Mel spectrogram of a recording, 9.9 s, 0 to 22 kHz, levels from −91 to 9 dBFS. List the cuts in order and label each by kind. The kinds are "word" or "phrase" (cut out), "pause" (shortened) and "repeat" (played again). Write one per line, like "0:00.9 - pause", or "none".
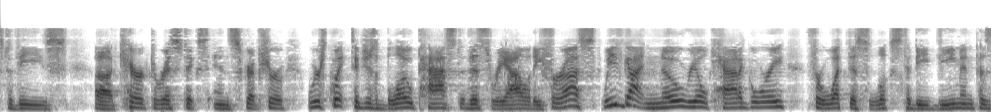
0:03.2 - word
0:06.0 - pause
0:09.0 - word

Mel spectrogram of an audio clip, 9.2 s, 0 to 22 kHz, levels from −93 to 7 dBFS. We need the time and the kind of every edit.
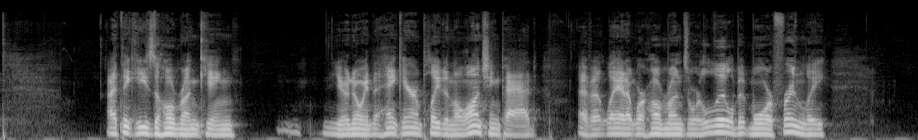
none

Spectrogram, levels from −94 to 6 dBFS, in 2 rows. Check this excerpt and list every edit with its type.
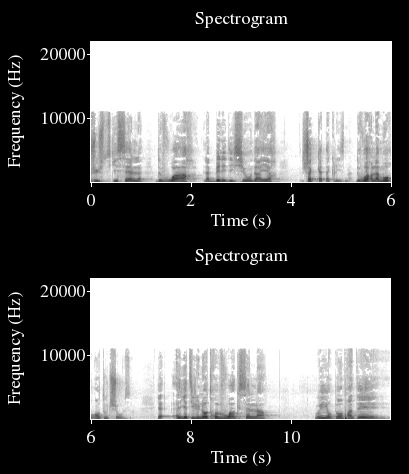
none

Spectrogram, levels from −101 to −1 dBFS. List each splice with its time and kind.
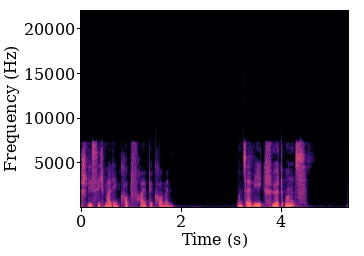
none

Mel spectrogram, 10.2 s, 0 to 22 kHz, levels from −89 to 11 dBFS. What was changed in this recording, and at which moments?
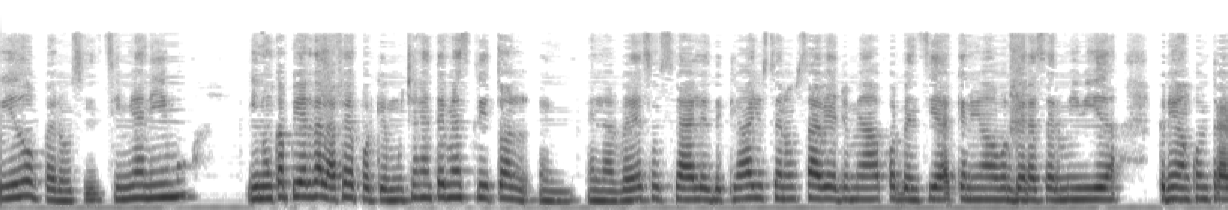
none

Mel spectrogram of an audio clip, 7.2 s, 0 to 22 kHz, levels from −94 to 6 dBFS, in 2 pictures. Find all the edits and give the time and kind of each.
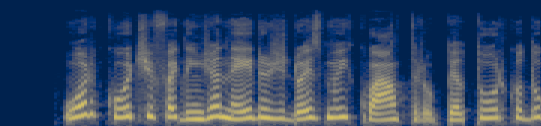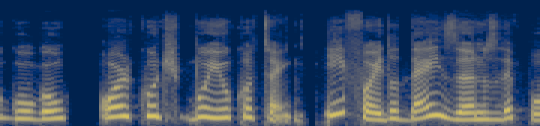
0:01.2 - word
0:03.1 - word
0:05.6 - pause
0:06.2 - word

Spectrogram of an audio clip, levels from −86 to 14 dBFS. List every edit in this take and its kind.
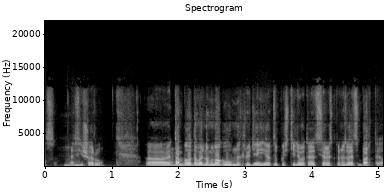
0:03.4 - phrase

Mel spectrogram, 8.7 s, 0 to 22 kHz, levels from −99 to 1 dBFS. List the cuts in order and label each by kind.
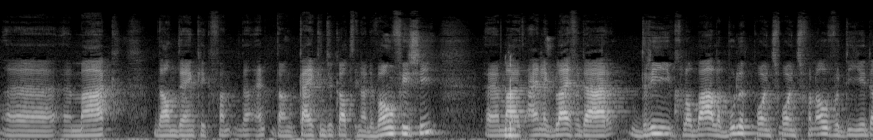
0:02.6 - word
0:03.5 - word
0:06.7 - phrase
0:07.8 - repeat

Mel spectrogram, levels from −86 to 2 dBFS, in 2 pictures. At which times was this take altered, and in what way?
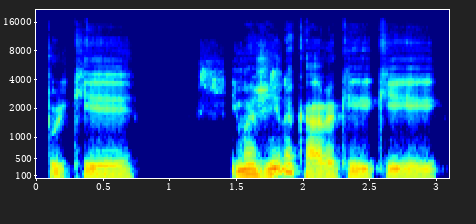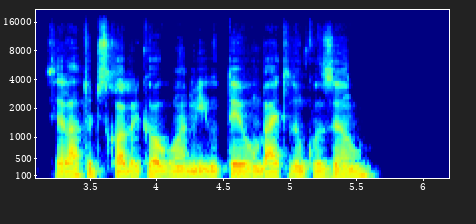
0:01.4 - pause

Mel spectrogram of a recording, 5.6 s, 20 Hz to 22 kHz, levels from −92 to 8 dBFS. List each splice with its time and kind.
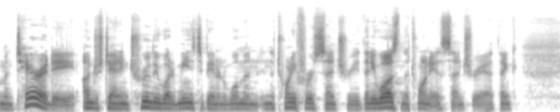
0:02.1 - word

